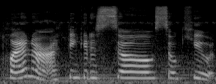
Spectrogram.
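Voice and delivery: ordinary delivery

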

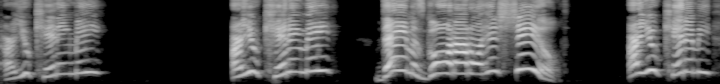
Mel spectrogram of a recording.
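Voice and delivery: high-pitched, squealing disbelief; incredulous. Real, not acted. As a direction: protest in disbelief, pitch shot way up. Incredulous defense of criticised player.

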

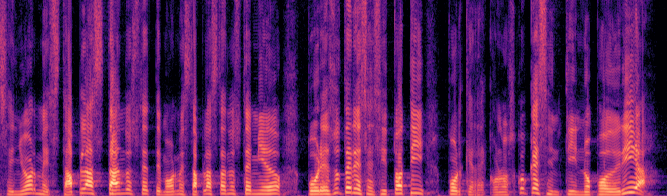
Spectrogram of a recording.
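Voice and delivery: loud, impassioned preaching that keeps building; fervent preaching. Acted. Preacher urging the congregation to confess their fear, shouting fervently. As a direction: pour the whole soul into it, loud.

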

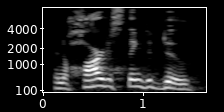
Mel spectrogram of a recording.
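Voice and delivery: ordinary talk

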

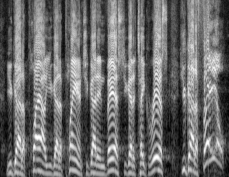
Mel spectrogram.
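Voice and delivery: each line punched harder, peaking loud and high on fail; building list. Acted. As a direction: climb the list to the last word. Preacher listing steps, climbing.

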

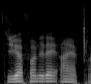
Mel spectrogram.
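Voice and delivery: "did you have fun today" asked flat and deflated, like a losing host; deflated game show host. Real, not acted. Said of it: "Do I sound like a game show host that you lost".

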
